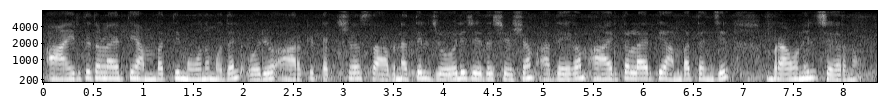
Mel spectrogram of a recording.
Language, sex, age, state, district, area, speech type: Malayalam, female, 30-45, Kerala, Thiruvananthapuram, rural, read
